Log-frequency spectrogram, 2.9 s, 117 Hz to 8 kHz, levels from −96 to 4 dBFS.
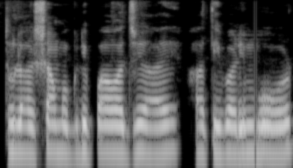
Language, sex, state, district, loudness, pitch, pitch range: Bengali, female, West Bengal, Jhargram, -23 LUFS, 170 Hz, 170-175 Hz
